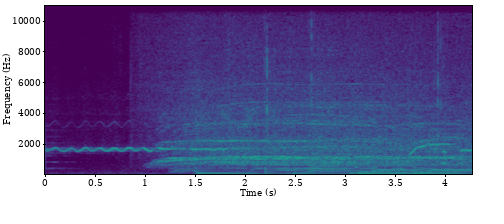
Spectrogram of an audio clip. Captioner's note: cheers and applause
